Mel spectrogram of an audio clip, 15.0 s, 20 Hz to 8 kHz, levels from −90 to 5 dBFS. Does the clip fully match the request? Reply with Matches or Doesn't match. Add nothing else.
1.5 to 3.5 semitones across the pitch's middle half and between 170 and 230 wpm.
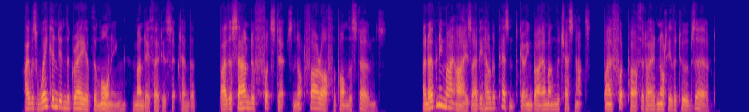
Doesn't match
